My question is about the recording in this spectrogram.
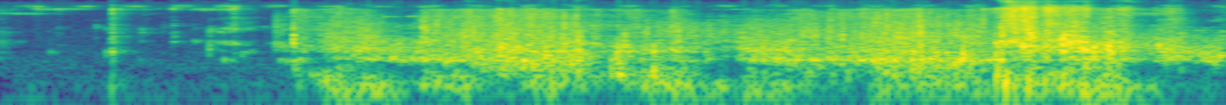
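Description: Hands crushing lumps of dry cement, the crumbled chunks and powder pouring down in a dense gritty crackle. A few soft clicks come first; the crumbling starts about a second and a half in and is loudest near the end.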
